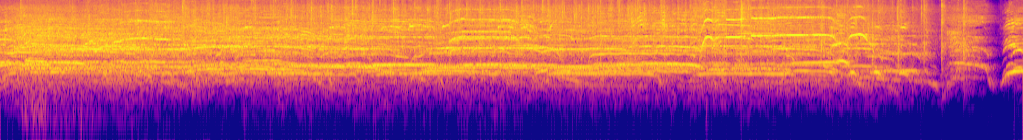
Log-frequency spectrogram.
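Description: A loud live audience at a .NET Rocks road-trip show in Dallas, Texas, cheers and whoops continuously, many voices shouting at once in a dense roar that holds steady for about fourteen seconds before cutting off.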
